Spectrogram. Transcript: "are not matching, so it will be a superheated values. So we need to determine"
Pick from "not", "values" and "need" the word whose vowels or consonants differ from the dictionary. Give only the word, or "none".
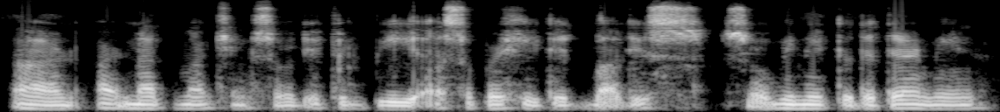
values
